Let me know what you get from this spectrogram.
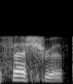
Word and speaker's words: Festschrift: So tell me a little bit about the, I'm going to say this wrong, Festschrift, is that right? – The Festschrift, it's a German word.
